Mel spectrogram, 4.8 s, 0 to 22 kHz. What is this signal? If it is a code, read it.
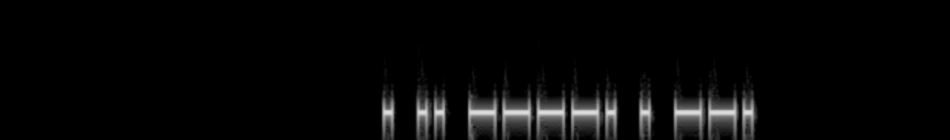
Morse code, heard as a keyed tone, about 28 wpm, 700 Hz. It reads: EI9EG
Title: DXCC-100 Call Signs - 5 Characters - Repeated 3x - 28wpm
